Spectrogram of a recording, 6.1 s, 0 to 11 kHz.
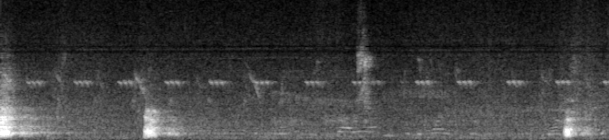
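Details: A female bushbuck near Naivasha in February 2023, with a baby nearby, gives harsh, hoarse single alarm barks a few seconds apart at a Fish Eagle in the tree above, over faint, steady insect chirping.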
